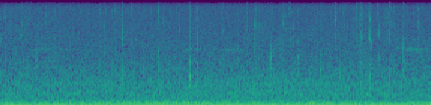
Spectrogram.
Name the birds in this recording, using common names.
Great Crested Flycatcher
